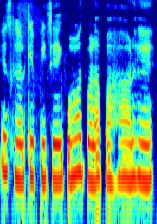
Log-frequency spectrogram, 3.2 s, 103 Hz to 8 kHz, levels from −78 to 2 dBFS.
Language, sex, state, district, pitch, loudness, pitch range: Hindi, female, Jharkhand, Deoghar, 250 Hz, -13 LUFS, 245-260 Hz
